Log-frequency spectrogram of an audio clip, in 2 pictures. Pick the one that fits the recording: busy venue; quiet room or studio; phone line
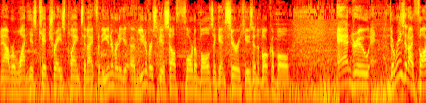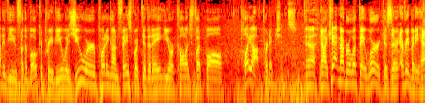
busy venue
